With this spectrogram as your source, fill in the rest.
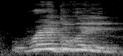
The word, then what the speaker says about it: Wrigley: with a W, but he's kind of a silent W because we hear the sound, but his name is Wrigley, and it's spelled W-R-I-G-L-E-Y.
